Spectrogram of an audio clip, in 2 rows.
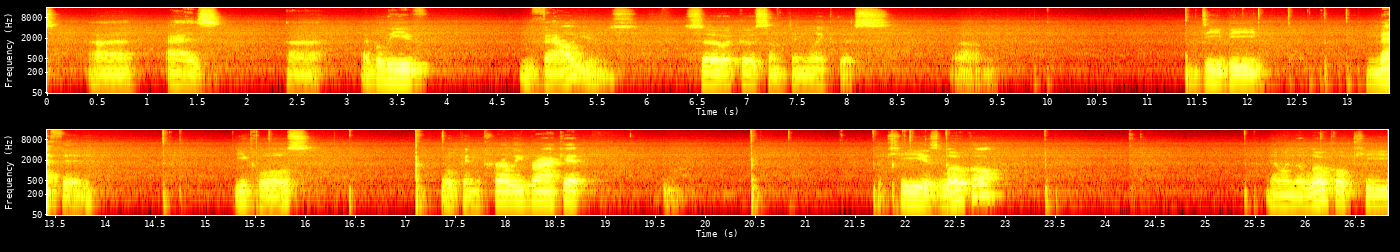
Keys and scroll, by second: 9.9 d, 11.4-13.5 typing, 14.5 space, 15.3 =, 16.4 shift+space, 17.1 shift+[, 20.4-22.9 typing, 24.2 BackSpace, 25.4 |, 26.1 BackSpace.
